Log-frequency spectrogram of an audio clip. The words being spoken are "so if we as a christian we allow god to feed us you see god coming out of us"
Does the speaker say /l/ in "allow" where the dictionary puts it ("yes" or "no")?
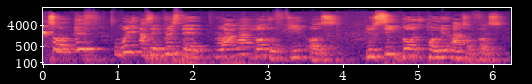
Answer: no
